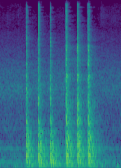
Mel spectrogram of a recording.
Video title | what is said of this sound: Landau boot floor install | it sounds solid then yes it's holding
